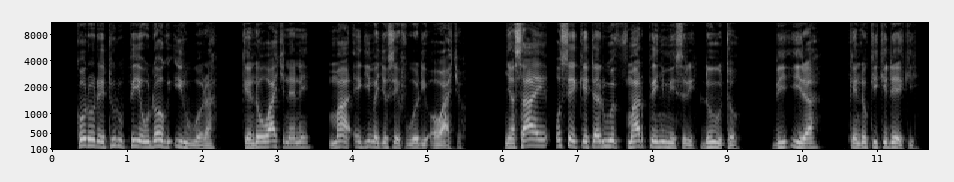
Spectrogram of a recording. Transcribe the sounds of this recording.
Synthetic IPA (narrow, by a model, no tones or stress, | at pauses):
koɾoɾetuɾupɪʊdɔɡiɾwoɾa | kendowat͡ʃnɛnɪ | maʔeɡimad͡ʒosefwodiʔɔwa̰t͡ʃɔ̰ | ɲasajeoseketaɾwot̪̚marpiɲmisɾiduto | biʔiɾa | kendokikɪdeki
